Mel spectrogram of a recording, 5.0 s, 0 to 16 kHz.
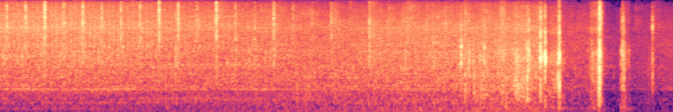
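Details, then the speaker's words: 2007 Nissan Altima 2.5, rough running and power loss uphill, code P0303: quiet idle with light ticking, then sharp snapping cracks as spark escapes a cracked number 3 ignition coil housing to ground below the valve cover; misfire. "so the spark is going to ground inside below the valve cover on the cylinder head"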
